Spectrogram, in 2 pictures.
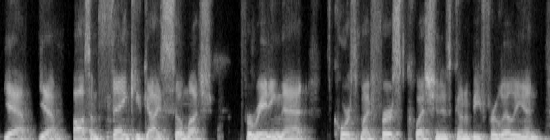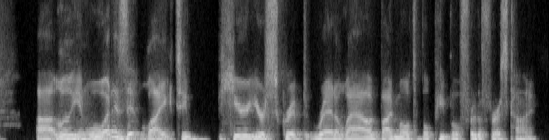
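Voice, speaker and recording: A man's voice: fairly high pitch, measured pace, a little mellow. Informal man moderating a discussion. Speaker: host and moderator. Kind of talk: casual question-and-answer moderating.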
